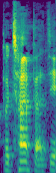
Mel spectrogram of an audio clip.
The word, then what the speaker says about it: Potempa: Everybody gets my last name wrong. It's uh, Potempa. – Potempa.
